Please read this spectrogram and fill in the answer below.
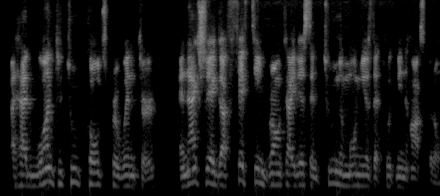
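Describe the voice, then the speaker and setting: A man with an ordinary speaking voice, medium pitch and ordinary pitch variation, at a fairly quick pace. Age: 60s. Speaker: health product creator. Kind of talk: sales pitch.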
